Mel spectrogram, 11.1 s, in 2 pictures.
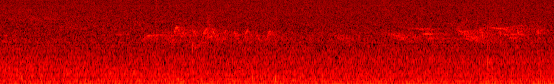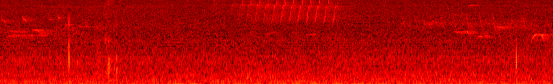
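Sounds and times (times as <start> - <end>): forest birdsong: 0.0 - 11.0
steady hiss: 0.0 - 11.0.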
